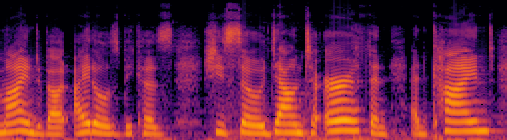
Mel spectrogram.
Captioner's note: none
